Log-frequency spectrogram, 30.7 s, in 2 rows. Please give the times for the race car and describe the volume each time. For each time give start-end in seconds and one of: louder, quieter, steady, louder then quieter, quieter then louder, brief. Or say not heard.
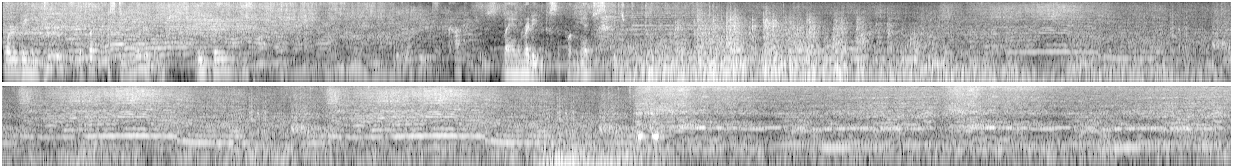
0.0-30.6 quieter then louder.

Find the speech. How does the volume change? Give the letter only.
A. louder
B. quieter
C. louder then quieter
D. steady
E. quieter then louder
E.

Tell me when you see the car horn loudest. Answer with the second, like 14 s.
23 s.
